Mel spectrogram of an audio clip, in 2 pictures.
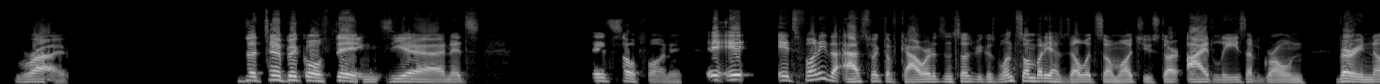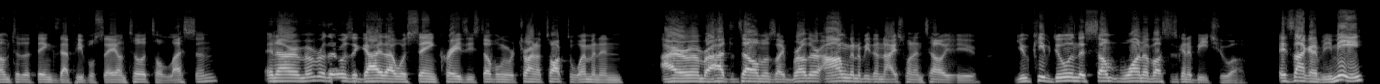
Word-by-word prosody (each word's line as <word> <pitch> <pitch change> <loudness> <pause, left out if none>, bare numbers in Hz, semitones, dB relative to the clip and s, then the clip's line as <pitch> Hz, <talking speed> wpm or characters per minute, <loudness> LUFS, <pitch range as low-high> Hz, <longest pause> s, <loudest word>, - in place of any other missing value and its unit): Right. 120 -6 -1 1.7
The 180 +5 +1
typical 195 -6 +3
things, 120 - 0
yeah. 120 -6 +1
And 105 +1 -5
it's 110 -1 -7 1.1
It's 160 -4 -3
so - - -1
funny. 100 -2 -10 0.2
It 440 +1 +3
it 445 +1 +6 0.3
it's 195 -4 0
funny, 225 +7 -1
the - - 0
aspect 135 +3 +1
of 120 - -6
cowardice 125 +4 +1
and 125 -1 -6
such, 135 -2 -2
because 120 -2 -9
once 145 +8 -3
somebody 150 -3 +2
has 125 -5 -2
dealt 105 +1 -1
with 110 - -3
so 105 -3 -3
much, 105 +2 -3
you 105 -2 -8
start 110 +2 -2
I 120 +1 +5
at 120 - -2
least 110 0 -6
have 95 -5 -7
grown 105 -2 -4 0.3
very 135 -2 +4
numb 110 +1 -3
to 115 - -8
the 110 -1 -5
things 115 +1 -4
that - - -2
people 105 -3 -7
say 105 +3 -2
until 115 +3 -2
it's - - -6
a - - -5
lesson. 110 - -7 0.5
And 150 +1 +1
I 155 0 +5
remember 165 +4 0
there 160 0 +1
was 160 -2 -1
a 145 - 0
guy 140 +2 +5
that 130 -2 +3
was 120 -1 -3
saying 130 -3 +1
crazy 125 -4 0
stuff 120 +3 -3
when 120 - -5
we - - -3
were 110 - -4
trying 130 +4 +1
to 115 - -2
talk 130 -2 0
to 110 - -10
women. 115 -1 -2
And 105 -1 -6 0.4
I 140 0 +6
remember 145 -1 +4
I 130 - +5
had 145 -4 +3
to 120 - -14
tell 140 +4 +4
him, 135 - 0
I - - -1
was 125 -2 -5
like, 115 -3 -2
"Brother, 145 0 +2
I'm 155 +4 +4
gonna 145 -1 -1
be 135 - -4
the 125 - -4
nice 115 +1 -2
one 120 -3 -4
and 110 -1 -8
tell 115 -4 -1
you, 100 -2 -7 0.4
you 145 +2 -3
keep 170 -3 -1
doing 165 +1 +2
this, 145 -2 0
some 160 -4 +1
one 150 +2 +2
of 140 -1 0
us 130 -2 -1
is 115 - -14
gonna 120 -3 -4
beat 105 -3 -8
you 95 -1 -8
up. 80 -2 -17 0.3
It's 150 +2 +1
not 165 -3 +6
gonna 130 -2 +3
be 120 +3 -3
me. 190 0 +5
125 Hz, 230 wpm, -22 LUFS, 110-145 Hz, 1.7 s, it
